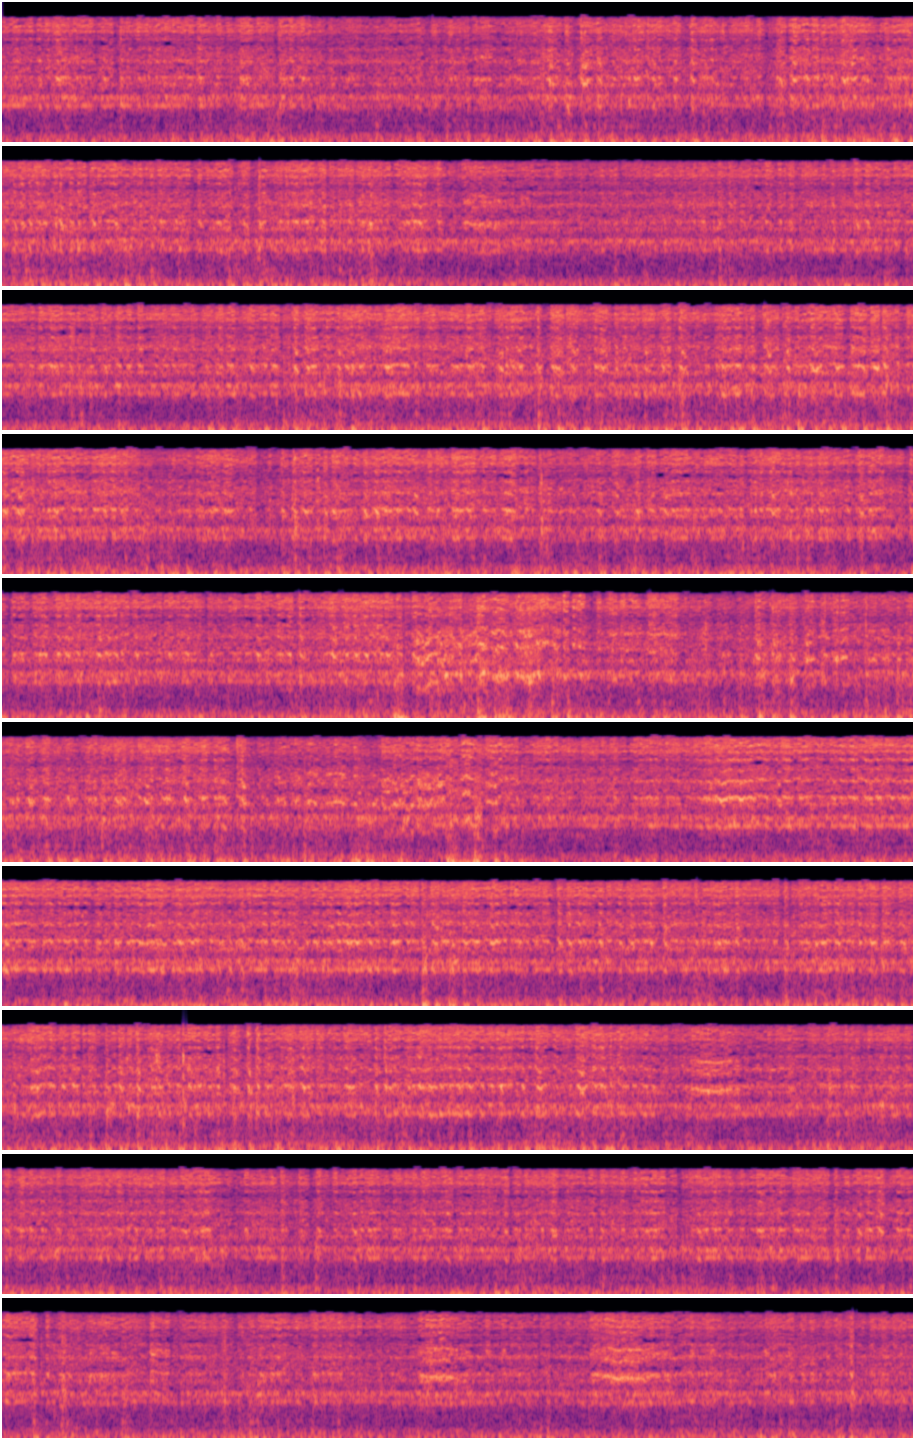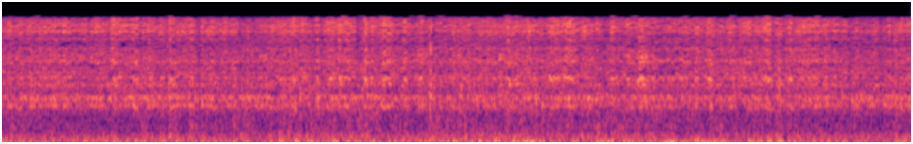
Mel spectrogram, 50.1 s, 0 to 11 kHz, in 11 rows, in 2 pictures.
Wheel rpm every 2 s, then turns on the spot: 230, 230, 230, 230, 230, 230, 230, 230, 230, 230, 250, 230, 230, 230, 230, 230, 230, 230, 230, 230, 230, 230, 230, 230, 230.
none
